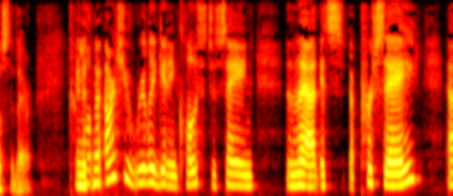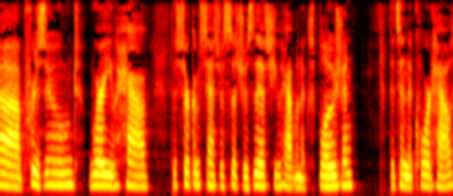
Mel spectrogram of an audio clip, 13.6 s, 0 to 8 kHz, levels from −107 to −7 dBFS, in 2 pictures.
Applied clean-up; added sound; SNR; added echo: neural mask model DeepFilterNet 3.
